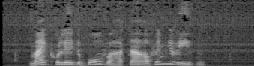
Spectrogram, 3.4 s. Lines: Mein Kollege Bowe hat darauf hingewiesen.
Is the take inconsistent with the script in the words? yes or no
no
